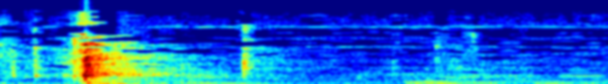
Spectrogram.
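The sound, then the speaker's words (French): A door is eased shut, ending in one soft, muffled thunk as the latch catches, then a low mechanical hum carries on underneath with no voices. “Ah, vous me demandez pourquoi je referme soigneusement Oui, et d'ailleurs, pourquoi vous fermez la porte”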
